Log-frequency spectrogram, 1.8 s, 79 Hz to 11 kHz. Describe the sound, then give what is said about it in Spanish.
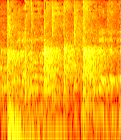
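Loud applause on the Propulsivo show as two Huawei Y6 phones are presented for a giveaway, a dense wash of clapping with sharper claps surging roughly every third of a second and holding steady throughout. “Bravo, bravo, fuerte aplauso.”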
